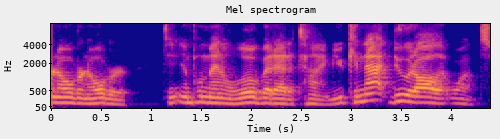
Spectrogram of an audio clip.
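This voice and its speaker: Here is an ordinary speaking voice from a man with a fairly high pitch. He keeps a moderate pace and ordinary pitch variation. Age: 60s. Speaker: health company founder and podcast host. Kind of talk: motivational talk with sales pitch. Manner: conversational, frequent fillers.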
